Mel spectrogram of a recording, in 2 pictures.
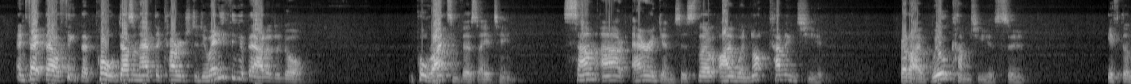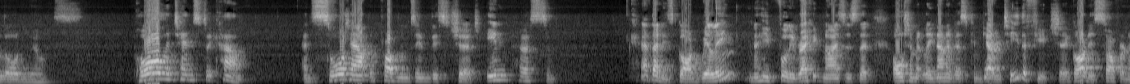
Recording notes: This sermon was preached at St George's Church, Penang on 29th September 2021.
